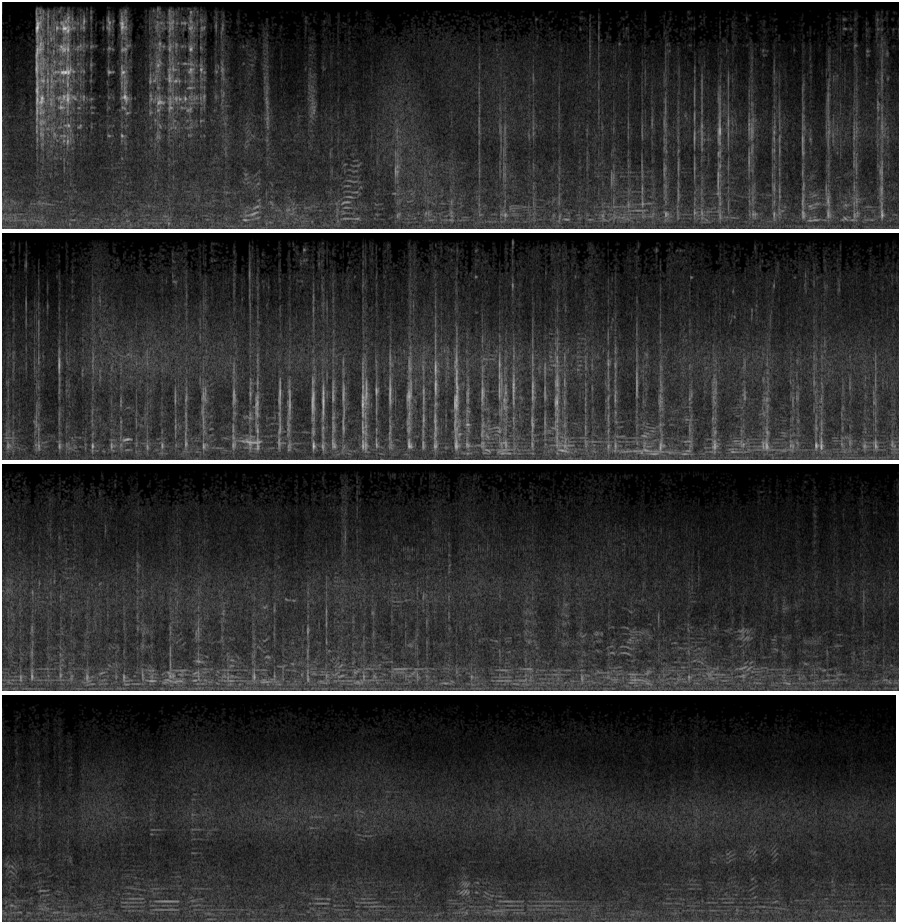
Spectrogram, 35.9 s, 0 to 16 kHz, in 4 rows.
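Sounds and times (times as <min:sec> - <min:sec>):
constant overlapping chatter from many people in a crowded cobblestone square: 0:00.0 - 0:35.8
hooves clip-clopping across cobblestones: 0:00.4 - 0:02.2.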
